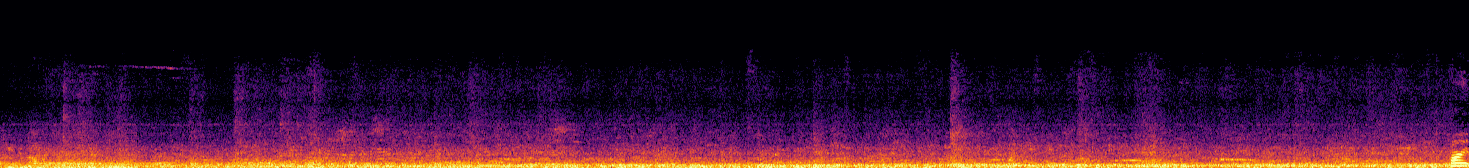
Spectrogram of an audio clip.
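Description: Walt Disney World's green monorail arriving at a station: a steady, loud rumble of the train rolling in, with people talking nearby and a low hum throughout.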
